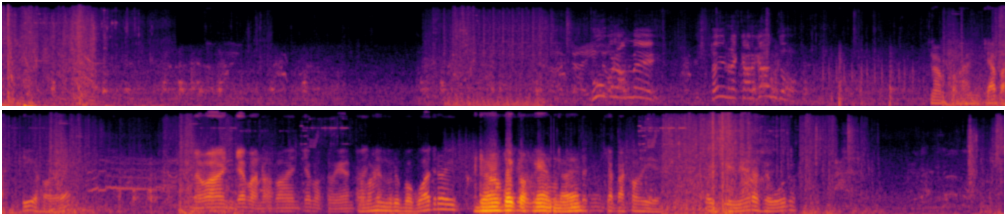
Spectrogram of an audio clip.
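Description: Rapid gunfire bursts close by.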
